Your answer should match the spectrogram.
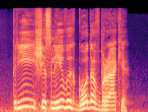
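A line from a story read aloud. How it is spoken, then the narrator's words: Joyful. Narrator (Russian): радостно сообщил Артур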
